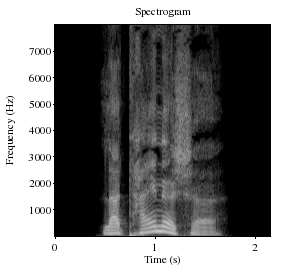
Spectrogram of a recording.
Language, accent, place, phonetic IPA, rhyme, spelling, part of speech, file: German, Germany, Berlin, [laˈtaɪ̯nɪʃə], -aɪ̯nɪʃə, lateinische, adjective, De-lateinische.ogg
- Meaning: inflection of lateinisch: 1. strong/mixed nominative/accusative feminine singular 2. strong nominative/accusative plural 3. weak nominative all-gender singular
